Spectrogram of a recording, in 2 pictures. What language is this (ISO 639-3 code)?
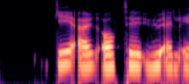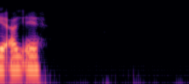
nor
